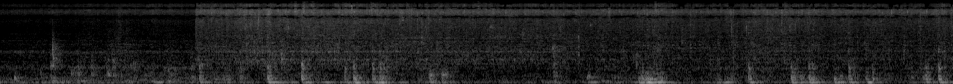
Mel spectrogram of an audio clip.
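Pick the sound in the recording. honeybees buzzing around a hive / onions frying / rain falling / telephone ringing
onions frying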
